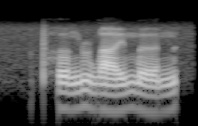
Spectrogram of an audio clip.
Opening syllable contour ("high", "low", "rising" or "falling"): rising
